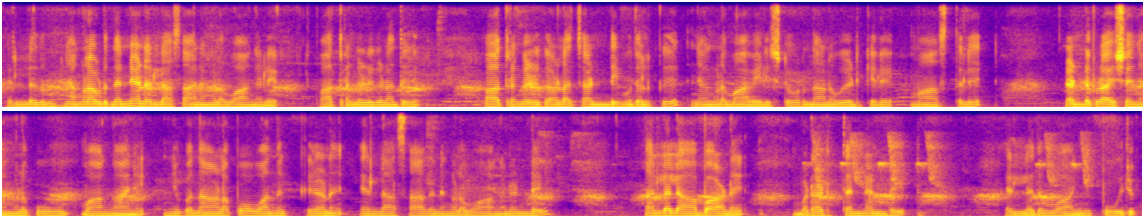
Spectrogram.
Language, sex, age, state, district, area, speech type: Malayalam, female, 45-60, Kerala, Malappuram, rural, spontaneous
